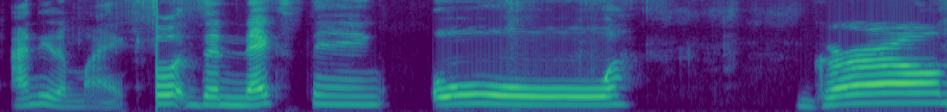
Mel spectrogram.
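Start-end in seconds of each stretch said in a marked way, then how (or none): 2.2-4.7 loud, high overwhelmed cry; surprised. Real, not acted. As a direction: gasp it out, stunned. Overwhelmed gift reaction.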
